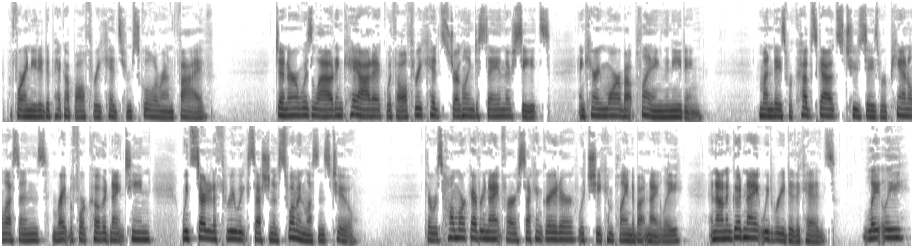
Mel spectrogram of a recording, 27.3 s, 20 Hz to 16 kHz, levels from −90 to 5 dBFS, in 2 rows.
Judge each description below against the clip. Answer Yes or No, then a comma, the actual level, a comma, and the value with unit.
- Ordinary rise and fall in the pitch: Yes, average, 3.4 semitones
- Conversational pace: Yes, average, 180 wpm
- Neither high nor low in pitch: Yes, medium, 160 Hz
